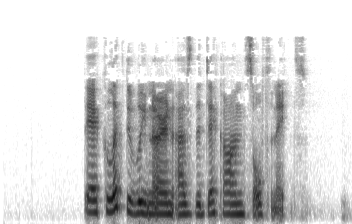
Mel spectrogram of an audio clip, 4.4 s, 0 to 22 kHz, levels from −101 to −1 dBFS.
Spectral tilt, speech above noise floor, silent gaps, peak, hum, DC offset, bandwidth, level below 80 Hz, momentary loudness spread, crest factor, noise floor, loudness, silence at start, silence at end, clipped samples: -6 dB/octave; 65 dB; none; -2 dBFS; none; under 0.1%; 11.5 kHz; -64 dBFS; 14 LU; 18 dB; -84 dBFS; -19 LUFS; 1.05 s; 0.85 s; under 0.1%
